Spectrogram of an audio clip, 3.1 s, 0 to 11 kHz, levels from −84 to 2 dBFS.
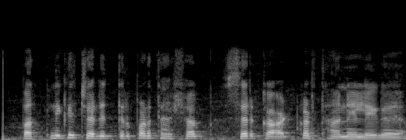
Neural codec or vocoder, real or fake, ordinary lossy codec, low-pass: codec, 16 kHz, 8 kbps, FreqCodec, larger model; fake; Opus, 64 kbps; 7.2 kHz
